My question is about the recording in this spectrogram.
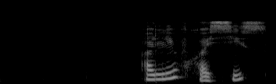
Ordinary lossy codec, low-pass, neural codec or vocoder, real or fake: none; none; none; real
